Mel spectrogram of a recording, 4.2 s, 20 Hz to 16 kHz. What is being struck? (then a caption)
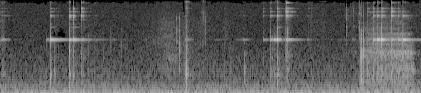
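Small ceramic mug. Painted fingernails tap a small, hollow white ceramic mug printed with Panda Kopanda cartoon characters, held in both hands. Clusters of light, bright clinks ring at a clear pitch near 3.2 kHz and fade within about a third of a second, over a quiet background.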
